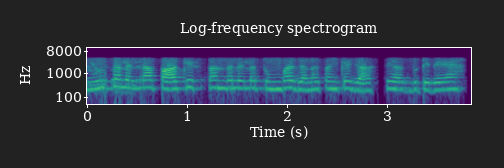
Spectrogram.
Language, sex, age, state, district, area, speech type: Kannada, female, 18-30, Karnataka, Mandya, rural, conversation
